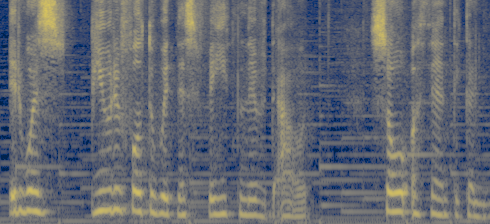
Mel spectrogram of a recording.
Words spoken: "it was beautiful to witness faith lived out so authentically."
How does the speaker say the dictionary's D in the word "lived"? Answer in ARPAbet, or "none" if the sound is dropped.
D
